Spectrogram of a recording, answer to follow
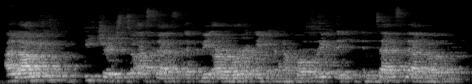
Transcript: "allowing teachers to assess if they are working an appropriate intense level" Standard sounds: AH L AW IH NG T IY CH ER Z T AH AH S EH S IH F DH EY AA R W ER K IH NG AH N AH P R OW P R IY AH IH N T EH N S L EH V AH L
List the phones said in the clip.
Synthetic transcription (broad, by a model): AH L AW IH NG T IY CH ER S T AH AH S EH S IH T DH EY AA R W ER K IH NG AH N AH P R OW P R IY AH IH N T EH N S L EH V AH L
